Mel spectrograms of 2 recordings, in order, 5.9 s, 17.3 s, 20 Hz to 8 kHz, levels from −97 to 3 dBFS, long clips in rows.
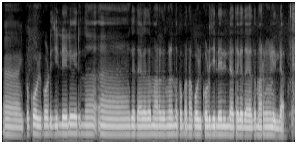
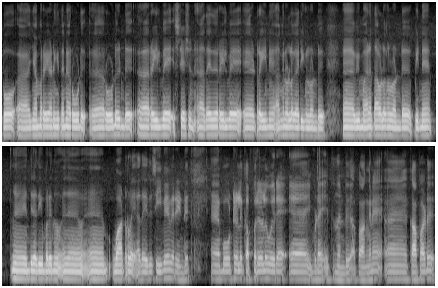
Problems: none marked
